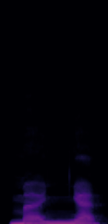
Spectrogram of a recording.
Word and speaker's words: manhã: A quarta palavra é manhã. Manhã. Outro som difícil, este nhe, está presente em muitas palavras portuguesas.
